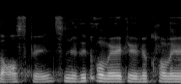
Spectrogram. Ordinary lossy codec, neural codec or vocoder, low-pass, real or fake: none; autoencoder, 22.05 kHz, a latent of 192 numbers a frame, VITS, trained on one speaker; 9.9 kHz; fake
